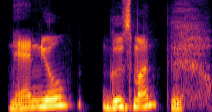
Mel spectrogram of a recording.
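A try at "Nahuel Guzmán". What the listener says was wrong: You're pronouncing a second N. I didn't hear it in the spelling.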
